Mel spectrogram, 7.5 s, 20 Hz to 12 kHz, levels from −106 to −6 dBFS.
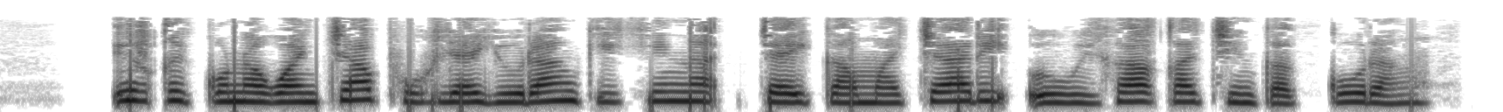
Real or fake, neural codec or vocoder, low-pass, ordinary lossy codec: real; none; 7.2 kHz; MP3, 32 kbps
